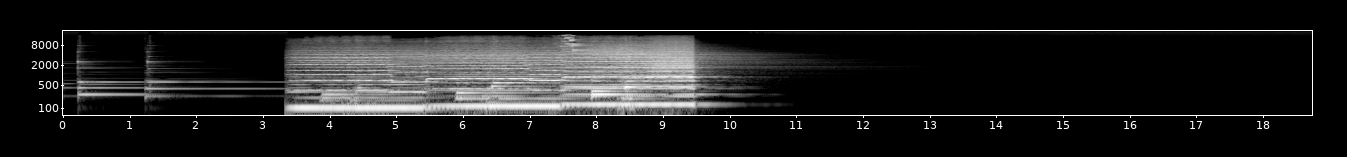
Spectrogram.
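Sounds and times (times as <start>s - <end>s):
instrumental film music: 0.0s - 10.5s.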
